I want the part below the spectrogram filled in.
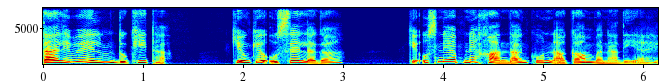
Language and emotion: Urdu, sad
